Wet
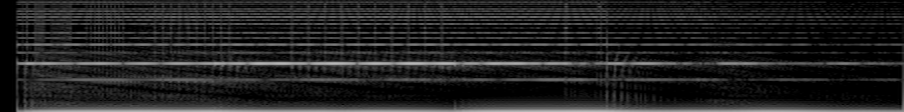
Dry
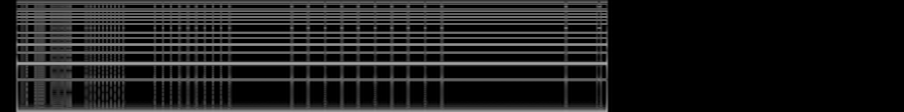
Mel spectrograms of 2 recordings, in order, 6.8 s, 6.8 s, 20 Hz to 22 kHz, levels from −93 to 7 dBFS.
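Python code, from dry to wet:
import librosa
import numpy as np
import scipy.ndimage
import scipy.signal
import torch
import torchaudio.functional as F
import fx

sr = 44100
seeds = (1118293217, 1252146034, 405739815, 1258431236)

p1 = fx.highpass_res(x, sr, hz=2200.0, q=5.1, at=(1.61, 3.42))
p2 = p1 + fx.echo_diffused(p1, sr, ms=918, feedback_pct=50, wet_db=-6.0, dry=0)
p3 = fx.rev_spring(p2, sr, rt60_s=1.5, pass_ms=(51, 57), chirp_ms=40, drr_db=-3.0)
p4 = fx.comb_cascade(p3, sr, direction='falling', hz=0.57)
y = p4 * librosa.db_to_amplitude(-6.0)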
